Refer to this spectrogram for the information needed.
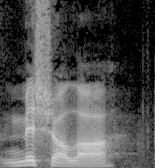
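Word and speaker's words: mishallah (מִשְׁאָלָה): The term translated desires, pronounced mishallah, refers to petitions or requests.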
